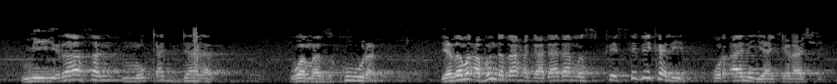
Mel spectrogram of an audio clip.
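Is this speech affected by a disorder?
No.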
